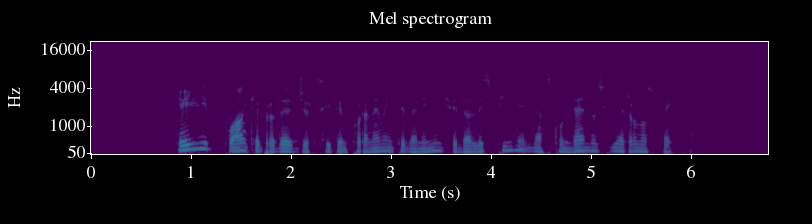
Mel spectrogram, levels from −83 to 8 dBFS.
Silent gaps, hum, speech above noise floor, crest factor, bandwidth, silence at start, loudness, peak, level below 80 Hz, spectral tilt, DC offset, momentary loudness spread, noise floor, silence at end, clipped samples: none; none; over 34 dB; 20 dB; 14 kHz; 0.85 s; -56 LUFS; -36 dBFS; -78 dBFS; -7 dB/octave; under 0.1%; 9 LU; under -90 dBFS; 0.75 s; under 0.1%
